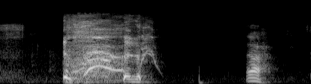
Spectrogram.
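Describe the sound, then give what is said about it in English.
A sick man coughs: a long, throaty, voiced cough, then a pause and a shorter, sharper cough. “sorry, I'm going to cough again.”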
